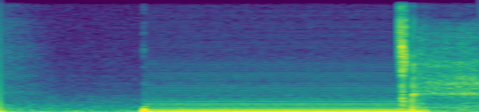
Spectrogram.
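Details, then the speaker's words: Replacement Blue Spark SL microphone: a steady low electrical mains hum and buzz appears only while the logo is touched, then cuts out. Touching elsewhere is fine; a design flaw is suspected. "now on this microphone that's the only spot where you're getting that buzz and that hum from you could touch any other part of the microphone and it's fine but as soon as you touch that logo bad news"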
